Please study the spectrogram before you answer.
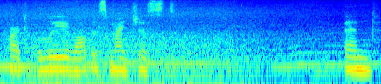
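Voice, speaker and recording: A woman's voice: mid-range voice, completely flat delivery, slow, heavy background noise, lightly acted. A woman as Seika, blunt guarded young warrior. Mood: sober, doubtful. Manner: blunt, terse, emotionally weighted. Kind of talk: naturalistic cinematic video game acting. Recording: music under the voice.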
